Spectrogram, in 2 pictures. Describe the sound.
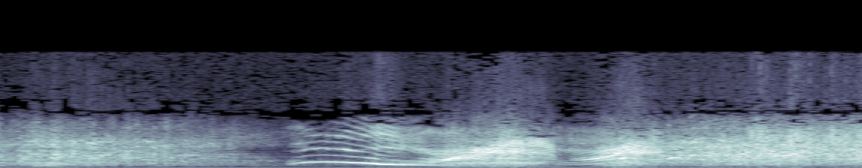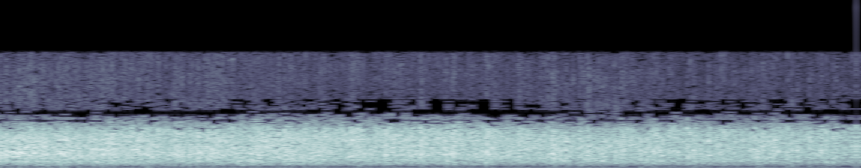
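A man briefly imitates the MGM lion's growl as a forfeit, a couple of loud rising-and-falling roaring vocal bursts, over steady crowd applause that continues long after the growling ends.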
